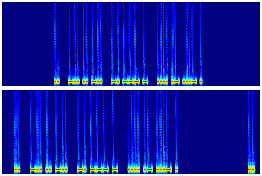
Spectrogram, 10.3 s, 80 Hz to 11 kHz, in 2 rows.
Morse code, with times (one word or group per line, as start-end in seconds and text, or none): 1.1-1.1 I
1.4-2.0 DID
2.2-2.9 NOT
3.1-4.0 HAVE
5.4-5.5 I
5.7-6.5 DID
6.7-7.5 NOT
7.7-8.7 HAVE
10.1-10.2 I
